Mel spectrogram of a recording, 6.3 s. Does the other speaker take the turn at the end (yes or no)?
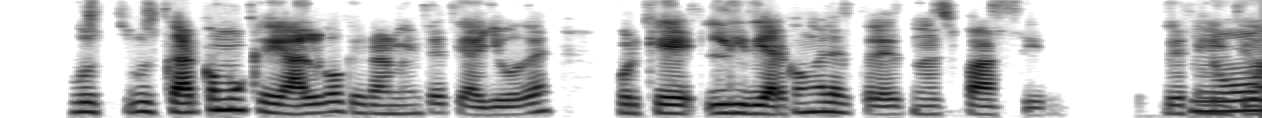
yes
